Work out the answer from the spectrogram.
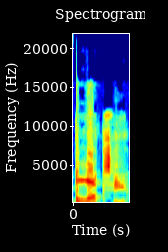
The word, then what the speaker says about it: Biloxi: You say it Biloxi, that's how you say Biloxi, it.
